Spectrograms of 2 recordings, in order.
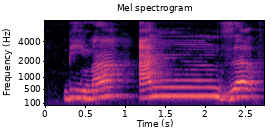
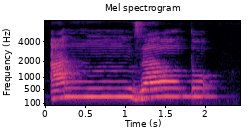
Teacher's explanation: makhrajnya za itu kan ujung lidah dengan pangkal gigi seri atas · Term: ikhfa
